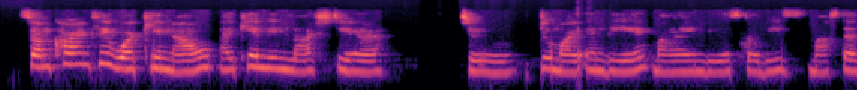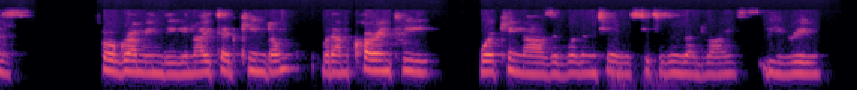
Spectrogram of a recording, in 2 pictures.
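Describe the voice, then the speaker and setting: A somewhat breathy woman's voice, medium in pitch and dark, mellow in tone, at a moderate pace with ordinary pitch variation. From Nigeria, Lagos. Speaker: client giving testimonial. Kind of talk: interview. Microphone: too quiet at first.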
